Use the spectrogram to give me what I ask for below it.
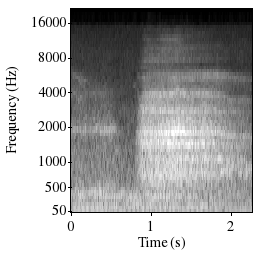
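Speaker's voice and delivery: long, soft voiceless exhale; long sigh. Real, not acted. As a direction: let the breath out slowly and softly. Long exhale while waiting.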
